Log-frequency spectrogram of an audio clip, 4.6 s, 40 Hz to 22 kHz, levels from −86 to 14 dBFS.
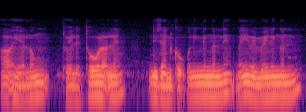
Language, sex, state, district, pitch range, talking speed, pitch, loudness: Wancho, male, Arunachal Pradesh, Longding, 95-105 Hz, 260 wpm, 100 Hz, -17 LUFS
